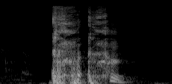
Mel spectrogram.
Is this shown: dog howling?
no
